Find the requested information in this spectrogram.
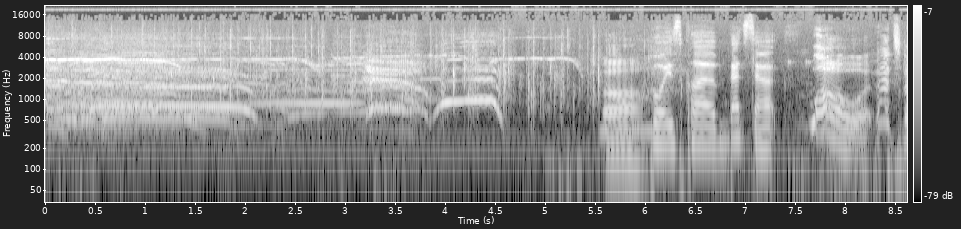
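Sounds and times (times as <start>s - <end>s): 
audience cheering and whooping for a vote: 0.0s - 5.2s
audience clapping: 0.0s - 6.5s
speech: 5.6s - 8.6s.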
